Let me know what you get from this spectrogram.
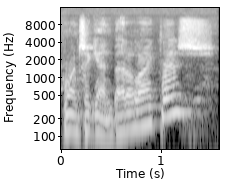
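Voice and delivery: low question rising slowly, then the alternative falling; eye doctor. Acted. Eye doctor testing a patient's lenses, deep deliberate impression. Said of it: "my impression of every eye doctor in the world".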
